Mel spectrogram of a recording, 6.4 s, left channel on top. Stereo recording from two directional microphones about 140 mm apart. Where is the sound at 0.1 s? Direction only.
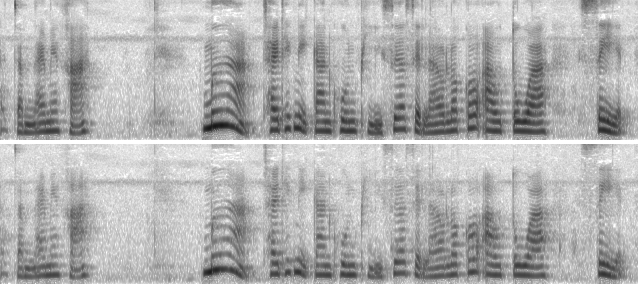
40° left (ahead or behind).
